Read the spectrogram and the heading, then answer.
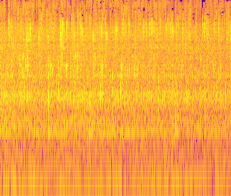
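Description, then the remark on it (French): Steady crackling sizzle of breakfast frying in a pan heated by biogas piped from a digester, a dense bright hiss with tiny pops running continuously, no voices. “Un tuyau relié à un support permet de faire chauffer une casserole ou une poêle, de quoi préparer un petit déjeuner consistant à l'ensemble de la communauté,”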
